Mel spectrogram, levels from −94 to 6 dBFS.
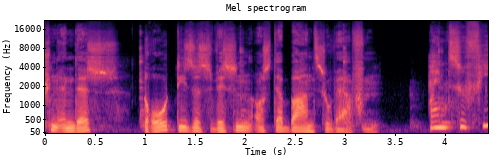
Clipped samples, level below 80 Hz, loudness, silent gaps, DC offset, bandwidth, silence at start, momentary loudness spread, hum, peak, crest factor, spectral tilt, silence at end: under 0.1%; -42 dBFS; -18 LUFS; none; under 0.1%; over 20 kHz; 0 s; 9 LU; none; 0 dBFS; 18 dB; -5 dB/octave; 0 s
